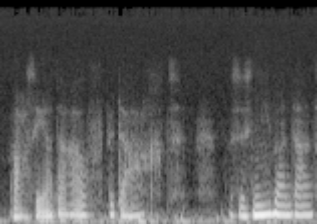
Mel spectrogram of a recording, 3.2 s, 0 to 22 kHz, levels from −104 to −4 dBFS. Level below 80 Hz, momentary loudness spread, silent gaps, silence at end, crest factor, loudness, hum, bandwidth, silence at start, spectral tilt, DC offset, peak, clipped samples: -38 dBFS; 24 LU; none; 0 s; 16 dB; -20 LUFS; none; 6.4 kHz; 0.05 s; -10 dB/octave; under 0.1%; -6 dBFS; under 0.1%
